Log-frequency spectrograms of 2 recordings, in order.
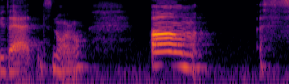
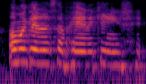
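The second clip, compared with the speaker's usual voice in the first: ordinary talk, nothing marked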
